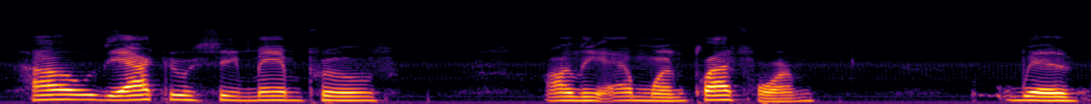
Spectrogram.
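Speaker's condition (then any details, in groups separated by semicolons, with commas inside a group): Cerebral palsy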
